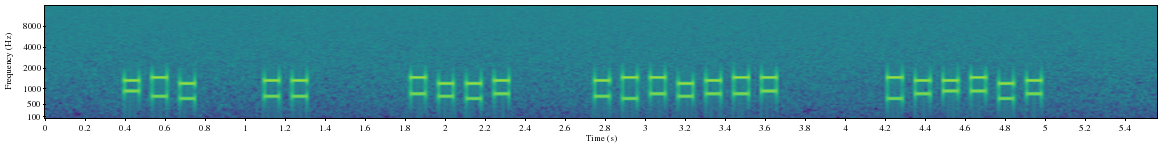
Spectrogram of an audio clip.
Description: DTMF, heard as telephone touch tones, dialled by machine, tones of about 80 ms. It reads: 061 55 9418 539489# 380#18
